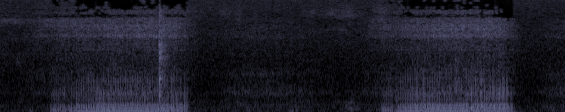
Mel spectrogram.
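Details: Adult woman (mother) snoring during a nap on the couch, alternating loud and softer: two long, loud, low rattling snores about three seconds apart with quiet breathing between; ordinary loud snoring during sleep.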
